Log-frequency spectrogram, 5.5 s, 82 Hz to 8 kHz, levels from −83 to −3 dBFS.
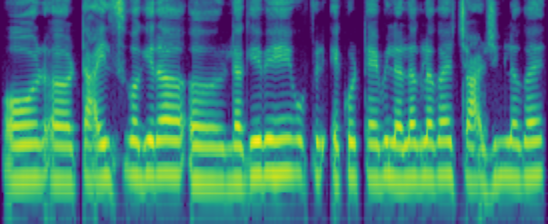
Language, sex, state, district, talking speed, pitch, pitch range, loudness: Hindi, female, Madhya Pradesh, Bhopal, 195 wpm, 215 Hz, 205-225 Hz, -15 LUFS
